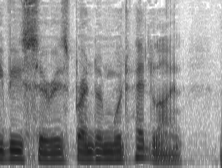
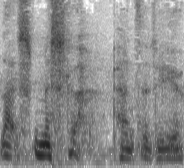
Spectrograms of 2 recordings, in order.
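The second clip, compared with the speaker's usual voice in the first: out of breath, panting, quieter; 3 semitones higher, 8 dB quieter than usual. Mr. panther, accused of lying, answers his accuser out of breath. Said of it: "Why is Mr. Panther out of breath?".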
